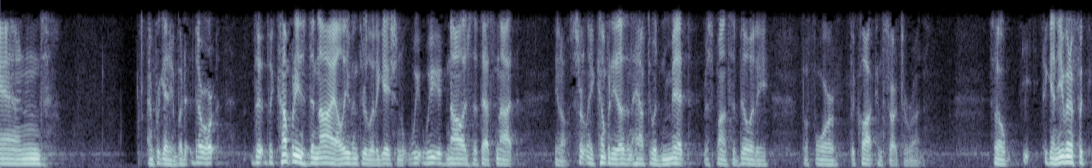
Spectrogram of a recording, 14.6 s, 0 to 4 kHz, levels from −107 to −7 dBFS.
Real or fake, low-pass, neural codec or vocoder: real; 3.6 kHz; none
